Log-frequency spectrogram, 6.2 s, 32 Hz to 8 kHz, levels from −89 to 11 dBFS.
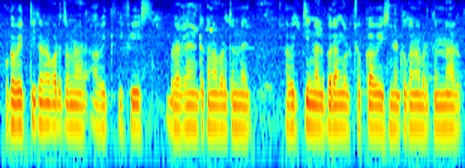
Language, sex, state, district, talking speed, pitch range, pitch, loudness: Telugu, male, Telangana, Mahabubabad, 155 wpm, 125-130 Hz, 125 Hz, -19 LUFS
